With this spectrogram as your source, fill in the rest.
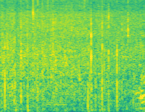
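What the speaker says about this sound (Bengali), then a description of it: "বৃষ্টিটা কেমন হচ্ছে" Rain pours steadily outdoors, a constant hiss of drops with frequent nearby splashes and taps on hard surfaces.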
